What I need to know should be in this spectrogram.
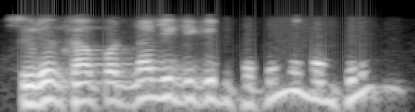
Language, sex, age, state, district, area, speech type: Sindhi, male, 45-60, Gujarat, Surat, urban, conversation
